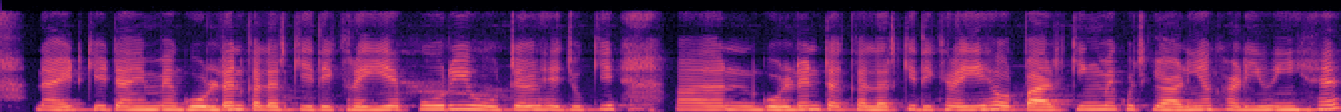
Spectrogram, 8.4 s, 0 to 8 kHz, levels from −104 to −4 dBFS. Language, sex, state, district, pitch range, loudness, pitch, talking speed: Hindi, female, Chhattisgarh, Kabirdham, 225-240 Hz, -31 LUFS, 230 Hz, 215 wpm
